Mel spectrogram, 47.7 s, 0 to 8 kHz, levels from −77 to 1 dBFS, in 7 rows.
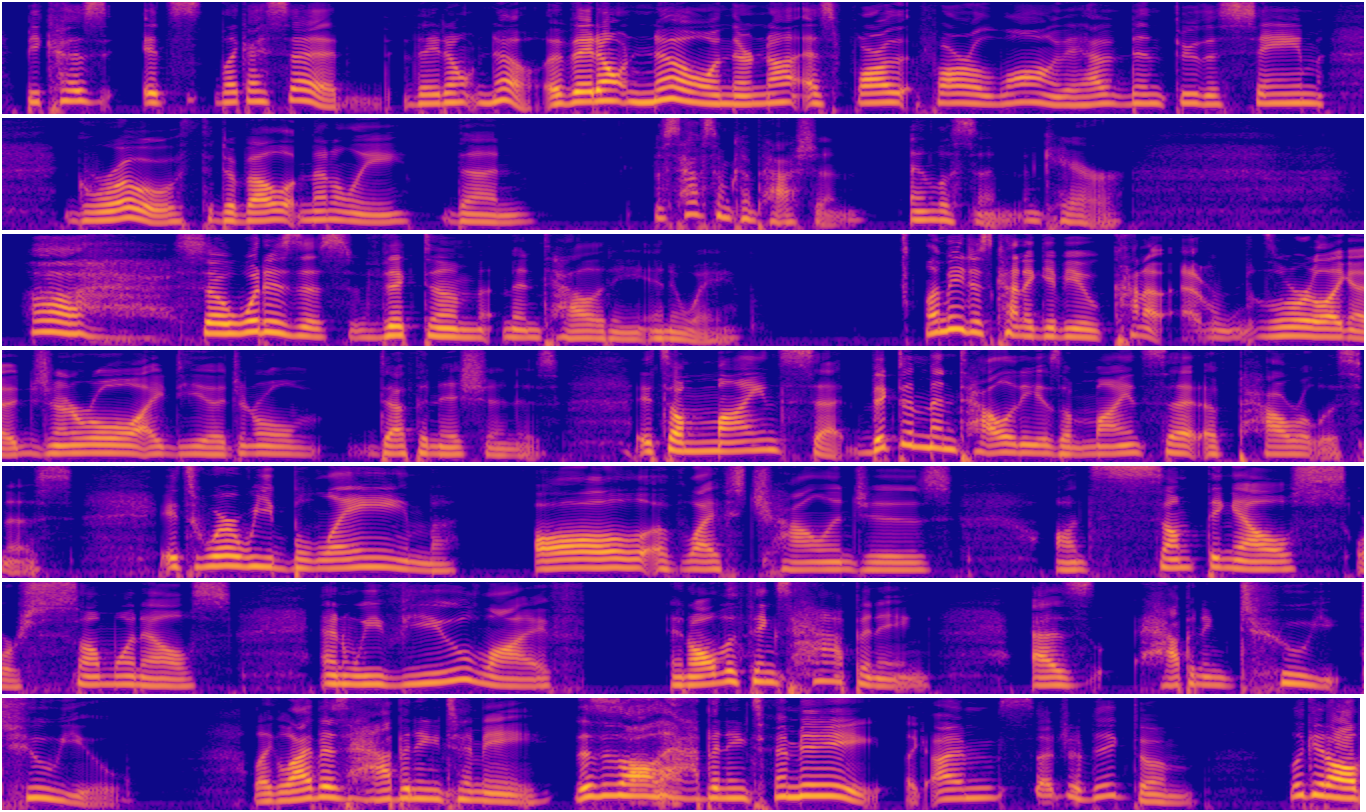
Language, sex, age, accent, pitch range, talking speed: English, female, 30-49, American, 150-210 Hz, 155 wpm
